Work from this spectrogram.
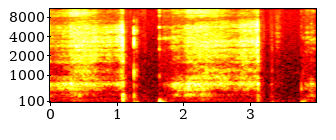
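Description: A plastic serrated toy knife is drawn through a flat, solid, hand-sized pink kinetic sand slab that is already scored, cutting in repeated strokes. Each stroke makes a steady, bright, grainy rasp, with two long strokes separated by short gaps of soft crumbly ticks, and a third stroke beginning at the end.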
